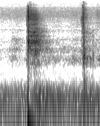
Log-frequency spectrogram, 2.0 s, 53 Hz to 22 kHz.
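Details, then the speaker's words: New Daisy 880 Powerline pump air rifle being pumped: two sharp snapping pops about a second apart, normal break-in popping said to go away with wear. "and you guys hear that popping noise that'll go away after a while you'll start wearing it down"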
